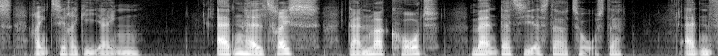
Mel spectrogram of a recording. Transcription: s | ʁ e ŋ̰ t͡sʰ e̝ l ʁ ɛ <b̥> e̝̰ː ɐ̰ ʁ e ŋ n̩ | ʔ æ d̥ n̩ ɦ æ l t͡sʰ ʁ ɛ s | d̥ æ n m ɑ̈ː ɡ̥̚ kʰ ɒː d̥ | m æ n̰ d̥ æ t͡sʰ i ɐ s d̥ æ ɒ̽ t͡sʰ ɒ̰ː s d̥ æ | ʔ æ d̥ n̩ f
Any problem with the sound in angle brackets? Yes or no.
yes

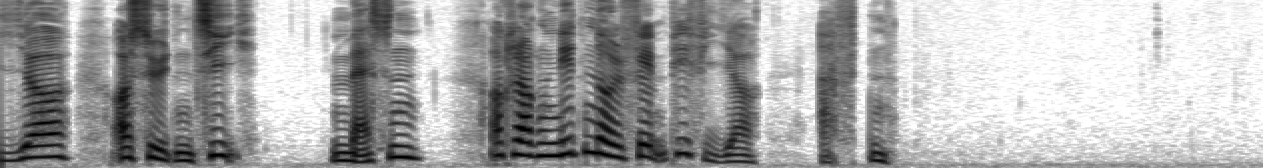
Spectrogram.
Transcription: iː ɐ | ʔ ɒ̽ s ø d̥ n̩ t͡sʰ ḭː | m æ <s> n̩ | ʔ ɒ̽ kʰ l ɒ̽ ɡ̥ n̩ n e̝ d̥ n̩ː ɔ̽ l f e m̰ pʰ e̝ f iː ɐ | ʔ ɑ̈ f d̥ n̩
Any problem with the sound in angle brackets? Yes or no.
no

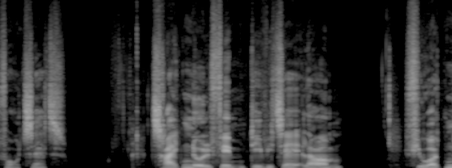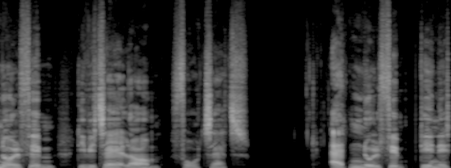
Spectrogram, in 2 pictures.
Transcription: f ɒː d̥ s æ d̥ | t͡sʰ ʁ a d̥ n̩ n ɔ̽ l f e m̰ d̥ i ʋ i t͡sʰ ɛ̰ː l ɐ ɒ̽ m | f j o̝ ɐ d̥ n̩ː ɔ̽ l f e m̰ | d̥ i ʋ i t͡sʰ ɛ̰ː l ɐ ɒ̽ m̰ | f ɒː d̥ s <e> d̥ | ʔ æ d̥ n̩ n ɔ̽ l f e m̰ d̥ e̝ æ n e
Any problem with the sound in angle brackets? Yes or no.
yes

